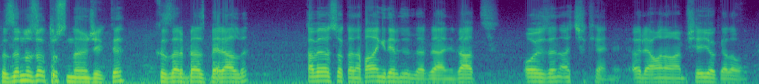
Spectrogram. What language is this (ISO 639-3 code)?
tur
